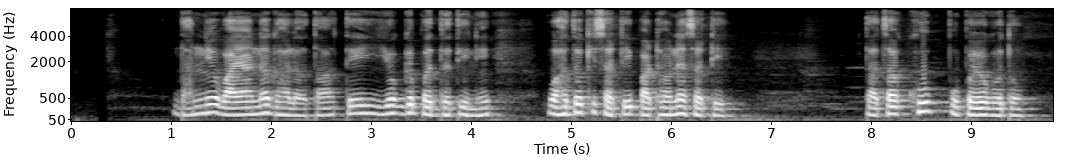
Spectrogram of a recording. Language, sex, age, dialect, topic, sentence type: Marathi, male, 25-30, Standard Marathi, agriculture, statement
